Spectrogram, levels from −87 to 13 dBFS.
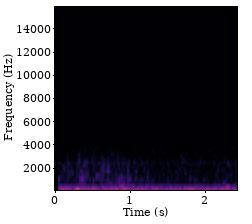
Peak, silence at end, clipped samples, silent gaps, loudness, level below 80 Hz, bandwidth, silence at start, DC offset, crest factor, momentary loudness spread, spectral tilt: -28 dBFS; 0 s; under 0.1%; none; -50 LUFS; -52 dBFS; 3.9 kHz; 0.05 s; under 0.1%; 18 dB; 7 LU; -9.5 dB/octave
